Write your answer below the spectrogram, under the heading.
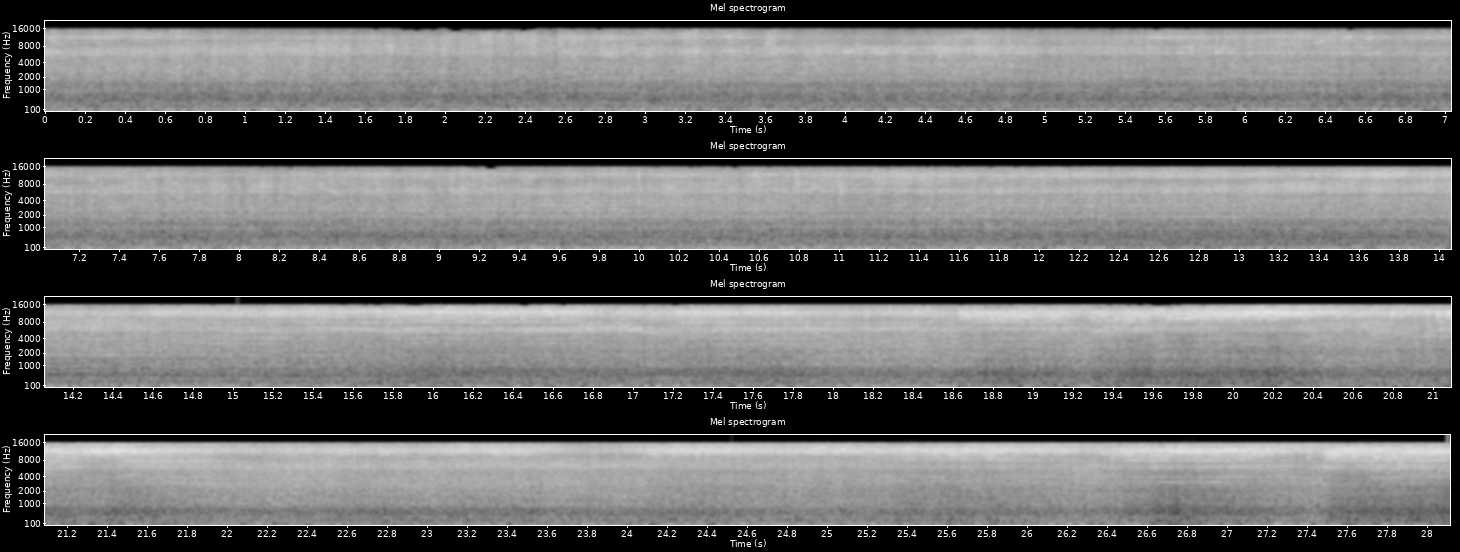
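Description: Train cars rolling past on the rails, a loud, steady wheel-and-rail noise with a low drone underneath.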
